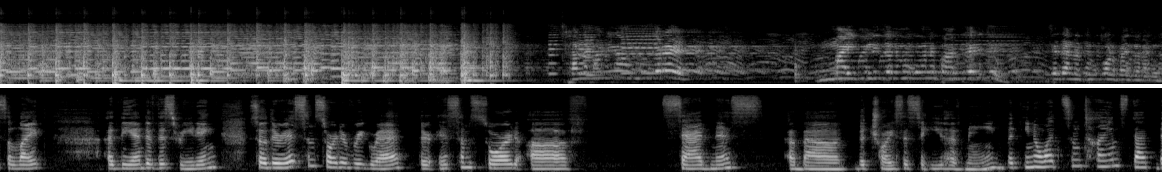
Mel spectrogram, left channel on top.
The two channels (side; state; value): both; different; correlation -0.01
